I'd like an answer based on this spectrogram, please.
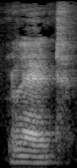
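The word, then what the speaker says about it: read: रीड means पढ़ना, रीड रेड रेड। देखो यहां पर क्या है, जो रीड है ना, तीनों फॉर्म की स्पेलिंग सेम है, लेकिन फर्क कहां है, इसको बोलेंगे रीड, फर्स्ट फॉर्म को बोलेंगे रीड, सेकंड को बोलेंगे रेड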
